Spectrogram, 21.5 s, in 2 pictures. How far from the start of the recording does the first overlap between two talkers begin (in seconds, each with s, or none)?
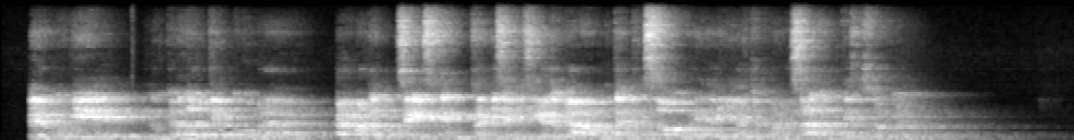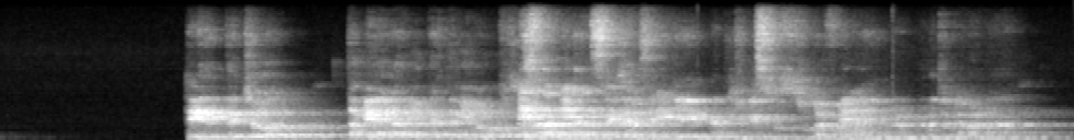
15.9 s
